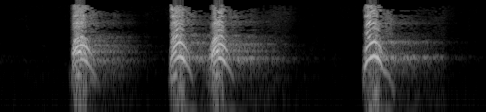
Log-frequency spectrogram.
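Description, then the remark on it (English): A person imitates a poodle's yappy barking: four sharp barks in an uneven rhythm, two of them in quick succession, with brief silences between. “That's my poodle imitation.”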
